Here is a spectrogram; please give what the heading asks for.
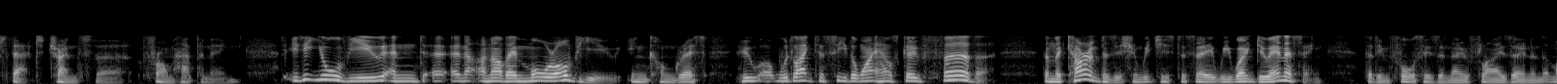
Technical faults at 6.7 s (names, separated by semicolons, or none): none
